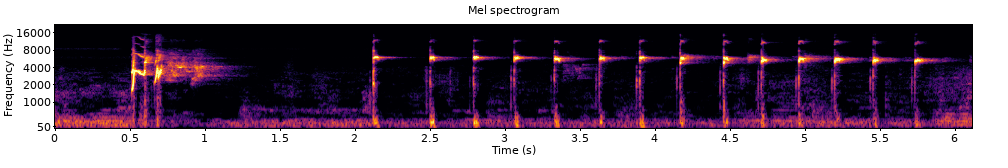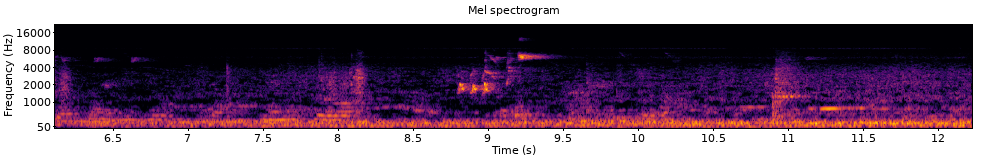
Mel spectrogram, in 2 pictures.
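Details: Lovebird sound used as a lure to stimulate silent lovebirds into song; a rapid series of about fourteen sharp, high ticking notes over four seconds, followed by scattered faint chirps and background noise.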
